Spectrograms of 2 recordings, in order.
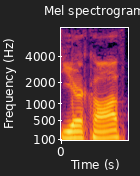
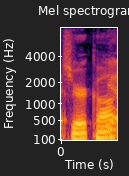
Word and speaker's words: Jerkoff: It's Igor Jerkoff. But it's pronounced Yerkoff, but all the kids, because you've moved to Canada, call it Jerkoff.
